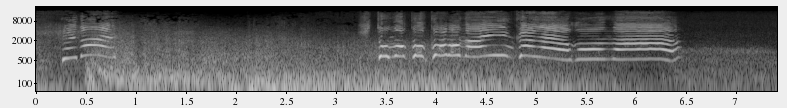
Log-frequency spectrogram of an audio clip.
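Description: A young woman speaks in a high, animated voice close to a microphone.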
